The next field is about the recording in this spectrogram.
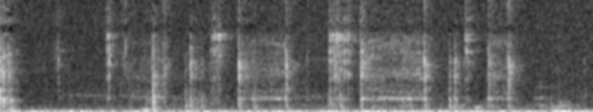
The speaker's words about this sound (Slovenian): Trenutek, telefoniral bom.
